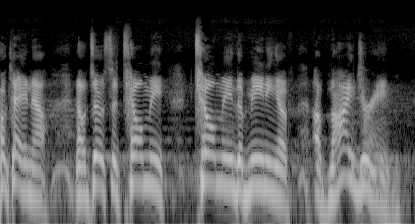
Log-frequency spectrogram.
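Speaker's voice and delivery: normal talking voice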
